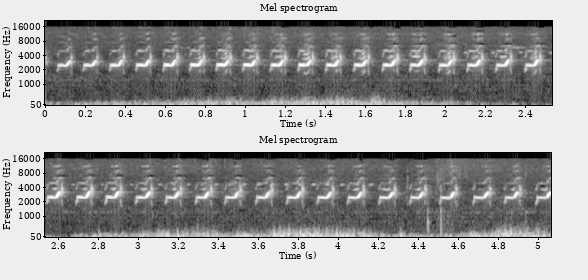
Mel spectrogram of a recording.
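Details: Rock bush quail calling out loudly: a fast, steady series of short, high, sharply rising notes, about three per second, running through the whole stretch over a low rumbling background.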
